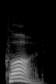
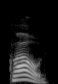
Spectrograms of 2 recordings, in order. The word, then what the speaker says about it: Claude: Claude's a bit tricky because it's spelled Claud. So people tend to pronounce it cloud, but it's actually Claude.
